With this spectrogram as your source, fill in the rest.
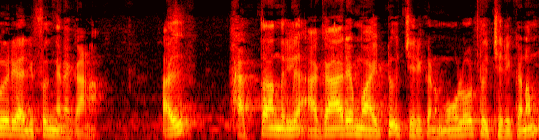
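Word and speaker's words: حَتَّىٰ: അലിഫ് വരുന്നത് അങ്ങനെ ആകുമ്പോൾ ഹത്തീ എന്ന് ഓതരുത് ഹത്താ എന്ന് അകാരമാക്കി ഓതണം എന്നതിനാണ് ആ മിഡിലിൽ ആ നഗ്നമായ അലിഫ് ഇടുന്നത് അതിൽ അടയാളം ഒന്നും ഉണ്ടാവില്ല വെറും ഒരു അലിഫ് ഇങ്ങനെ കാണാം അത് ഹത്താ എന്നുള്ളത് അകാരമായിട്ട് ഉച്ചരിക്കണം മുകളിലോട്ട്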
